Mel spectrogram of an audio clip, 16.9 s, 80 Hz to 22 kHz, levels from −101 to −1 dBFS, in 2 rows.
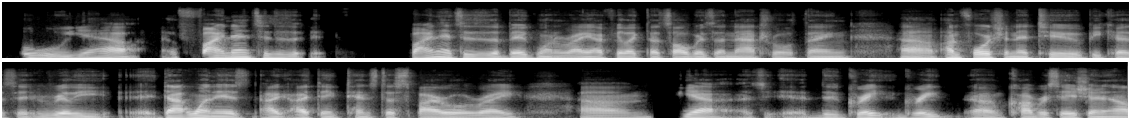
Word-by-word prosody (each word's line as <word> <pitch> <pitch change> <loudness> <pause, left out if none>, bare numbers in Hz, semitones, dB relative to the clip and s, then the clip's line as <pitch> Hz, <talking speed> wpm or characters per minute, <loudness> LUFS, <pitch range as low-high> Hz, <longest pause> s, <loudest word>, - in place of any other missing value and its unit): Ooh, 135 -7 -3
yeah. 110 +2 0 0.3
Uh, - - -12 0.2
finance 155 +2 +3
is 130 - -1
is 115 -3 -4
a - - -3 0.8
finance 150 +4 0
is 115 -2 -1
is 110 0 -3
a 105 - +2
big 115 +4 +1
one, 100 -4 -1
right? 95 +2 +1
I 100 - +1
feel 100 +3 -1
like 110 -1 0
that's 95 - -3
always 100 0 +1
a 100 - -2
natural 100 0 -3
thing. 95 -1 -4 0.4
Uh, 95 -3 +2
unfortunate 120 -5 +3
too 105 -4 0
because 95 -1 -4
it 95 -1 -3
really 105 -3 +1
i - - -6
that 120 0 +6
one 125 -4 +5
is 105 -3 +2
I 110 -2 +2
I - - +4
think, 100 -2 -3
tends 100 -3 -3
to 95 - 0
spiral, 95 +1 +2
right? 95 +2 0 0.4
Um 90 +1 -2 0.2
yeah, 120 -4 +3
as - - -11
it - - -16
and 125 -2 -9
the 120 -1 -1
great, 120 +4 +1
great, 115 0 +1 0.2
um, 100 -4 0
conversation, 105 +1 +1
and 100 +1 +1
a 100 - +3
100 Hz, 180 wpm, -24 LUFS, 95-115 Hz, 0.8 s, that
